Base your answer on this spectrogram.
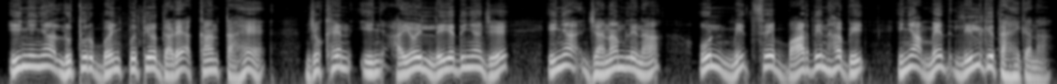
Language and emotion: Santali, surprised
